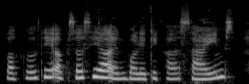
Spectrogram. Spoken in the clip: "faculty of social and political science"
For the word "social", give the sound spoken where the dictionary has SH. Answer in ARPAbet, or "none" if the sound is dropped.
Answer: S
